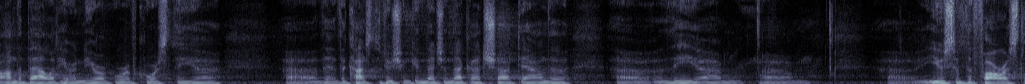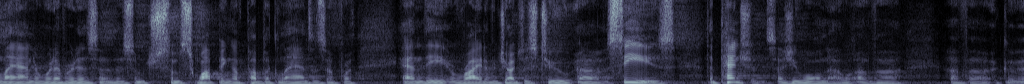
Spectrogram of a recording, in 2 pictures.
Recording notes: The conversation was recorded at 92nd Street Y.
